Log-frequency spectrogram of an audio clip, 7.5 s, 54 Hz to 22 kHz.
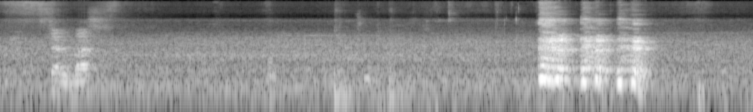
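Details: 8-month-old baby boy imitating his dad's cough: short, voiced, playful cough-like bursts.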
